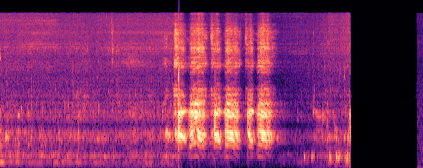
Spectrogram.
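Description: Bubbles rush and gurgle underwater.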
